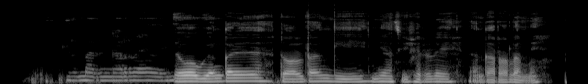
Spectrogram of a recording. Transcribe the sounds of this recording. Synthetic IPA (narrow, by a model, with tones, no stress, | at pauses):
ja˦wa˨wi˨a˨ŋɡa˦ɾɛ˦tɔ˨lta˦ŋɡi˨ni˦a˦˨si˨ʃe˨ɾe˦ɾe˦˨na̰˨ŋɡa˨ɾɔ˦la˨me˦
